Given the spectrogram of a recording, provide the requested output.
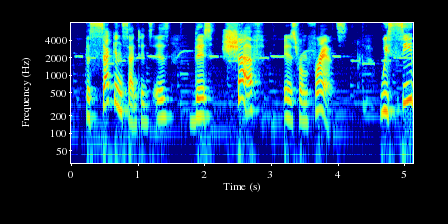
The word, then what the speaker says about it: chef: teeth so chair the second sentence is this Chef is from France we see the CH letter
